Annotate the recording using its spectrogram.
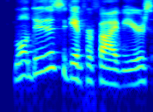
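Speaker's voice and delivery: normal talking voice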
